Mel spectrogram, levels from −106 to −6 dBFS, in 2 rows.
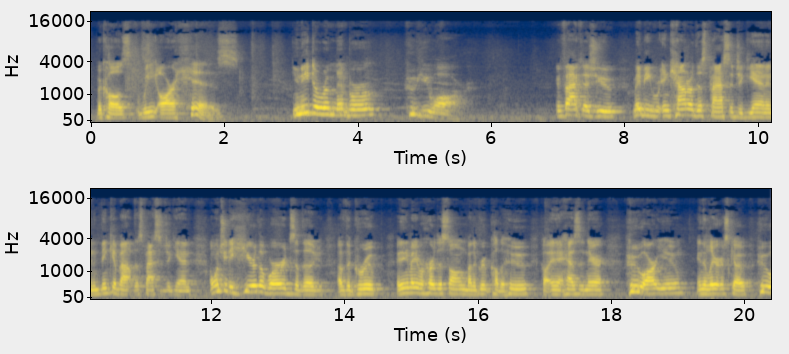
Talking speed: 180 wpm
